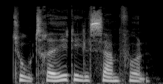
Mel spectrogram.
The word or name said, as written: totredjedelssamfund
